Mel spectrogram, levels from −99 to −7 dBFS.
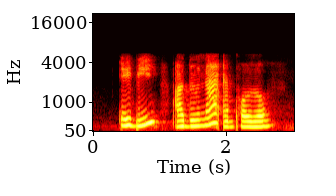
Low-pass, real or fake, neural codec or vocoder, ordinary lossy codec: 5.4 kHz; fake; codec, 32 kHz, 1.9 kbps, SNAC; AAC, 48 kbps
